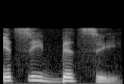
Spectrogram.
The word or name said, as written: itsy-bitsy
